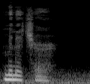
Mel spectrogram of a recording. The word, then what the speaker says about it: miniature: I don't know if I've ever heard anyone say miniature is 4 syllables. Isn't it, though? Miniature.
